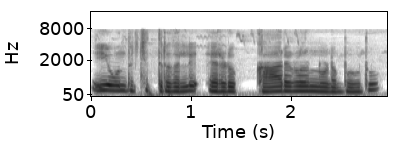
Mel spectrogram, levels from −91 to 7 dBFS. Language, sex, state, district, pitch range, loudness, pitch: Kannada, male, Karnataka, Koppal, 150-175 Hz, -14 LUFS, 160 Hz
